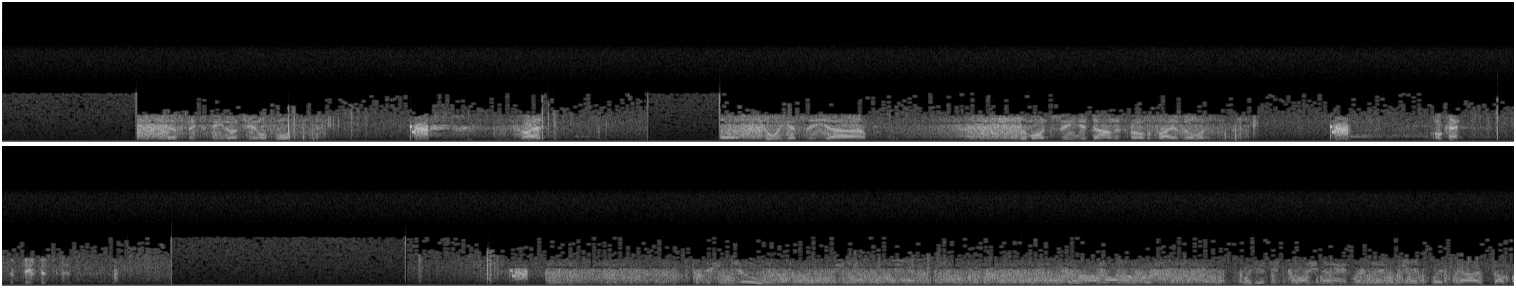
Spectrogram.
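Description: Fire department radio traffic from a scanner: several short voice transmissions, too garbled to make out, keyed on and off with hiss between them over a steady low hum. About twenty seconds in a long transmission starts, its voice buried in dense noise.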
